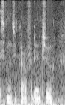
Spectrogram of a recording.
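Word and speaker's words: Spenser Confidential: Did I say that right? – Yeah, Spence Confidential.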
